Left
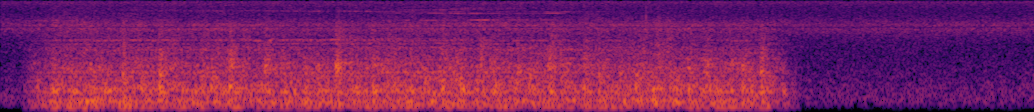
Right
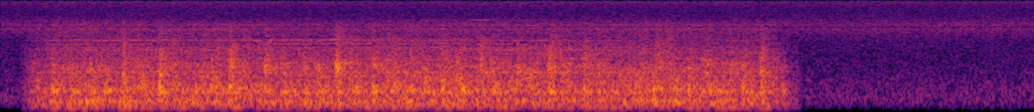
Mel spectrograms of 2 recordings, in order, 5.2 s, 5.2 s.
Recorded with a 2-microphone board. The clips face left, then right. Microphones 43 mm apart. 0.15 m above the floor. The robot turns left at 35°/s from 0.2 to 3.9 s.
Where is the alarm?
I don't hear an alarm.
